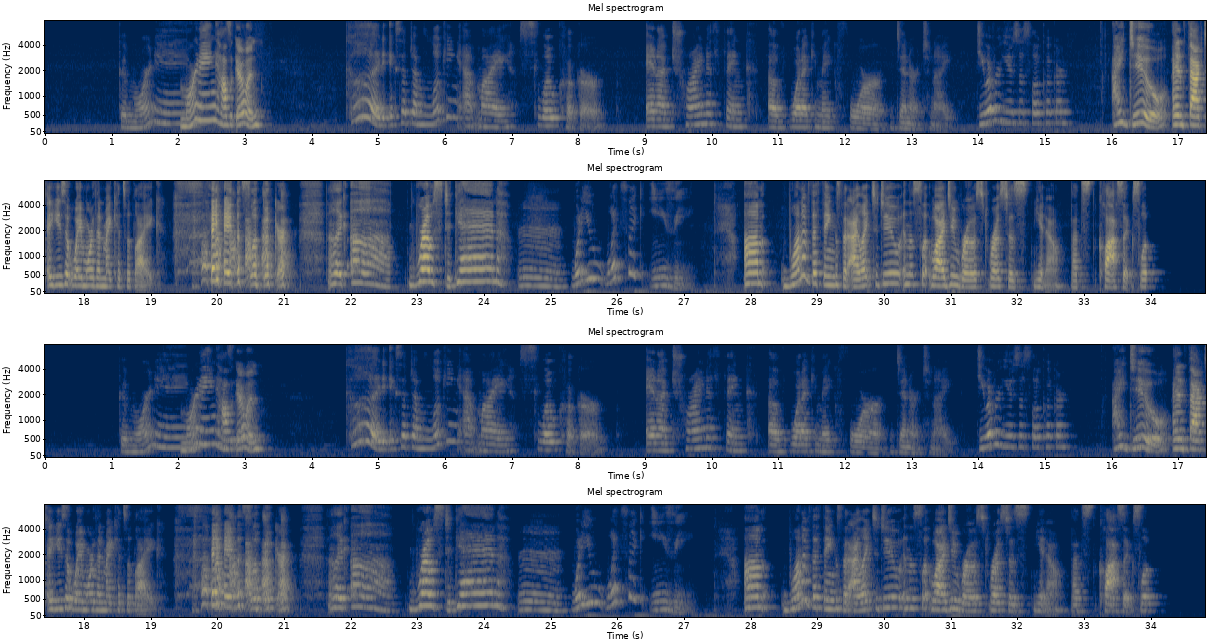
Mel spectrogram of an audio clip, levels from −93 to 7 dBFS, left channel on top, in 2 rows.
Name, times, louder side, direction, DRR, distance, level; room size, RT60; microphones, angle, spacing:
voice 1, 1.1-2.4 4.5-8.3 9.0-10.5 10.8-11.8 12.1-13.6 14.0-15.3 19.6-21.0 24.5-27.1, left 2 dB, 20° left, 0.5 m, -42 dB
voice 2, 2.0-3.2 16.0-19.0 19.3-20.2 20.5-21.0 21.7-22.6 22.9-24.3 27.6-28.2 28.5-33.9, left 8 dB, 85° left, 0.3 m, -30 dB
3.5 x 2.4 x 2.7 m
head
